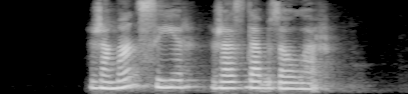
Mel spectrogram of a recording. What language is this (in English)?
Kazakh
